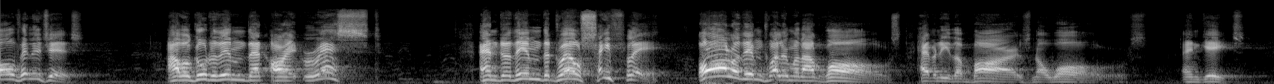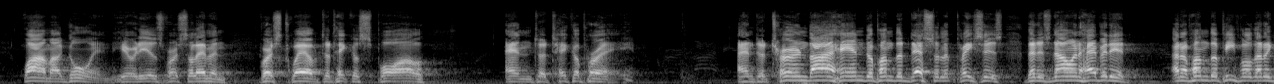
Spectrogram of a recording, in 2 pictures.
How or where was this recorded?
large echoing room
